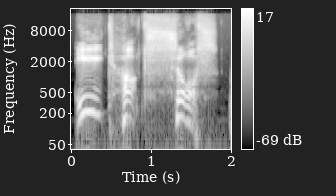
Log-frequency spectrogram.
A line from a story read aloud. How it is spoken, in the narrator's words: roared the Arch-Chancellor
